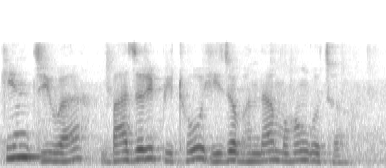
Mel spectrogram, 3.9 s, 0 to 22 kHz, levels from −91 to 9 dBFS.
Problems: constant background noise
